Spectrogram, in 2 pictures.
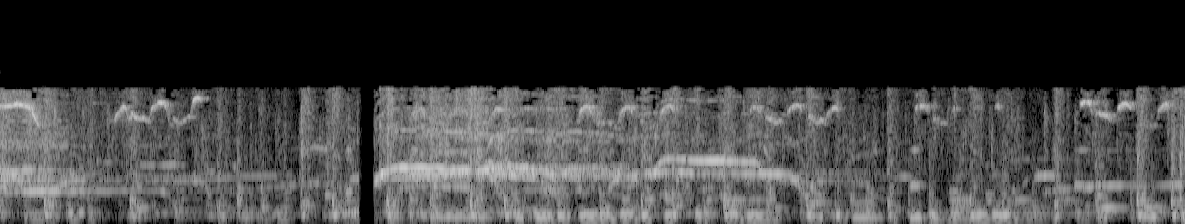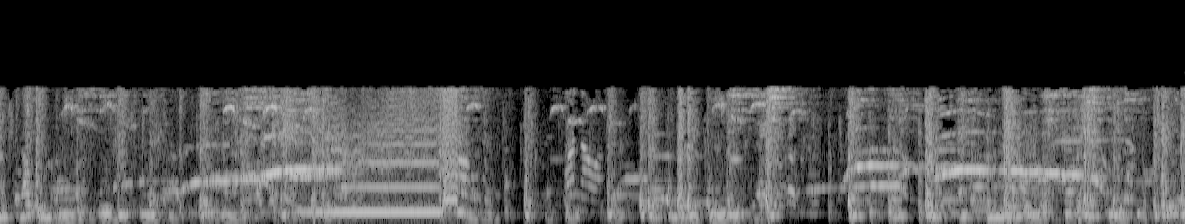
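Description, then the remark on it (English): A standing audience cheers loudly and without pause, with shouts, high whistles and sustained cries rising over a dense wash of clapping for the whole half minute, giving a shout of honor to God as it welcomes Bishop Dag and Lady Reverend Adelaide. “But by the grace of God, I said, by the grace of God, standing to your feet with a shout of honor to God, shall we welcome?”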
